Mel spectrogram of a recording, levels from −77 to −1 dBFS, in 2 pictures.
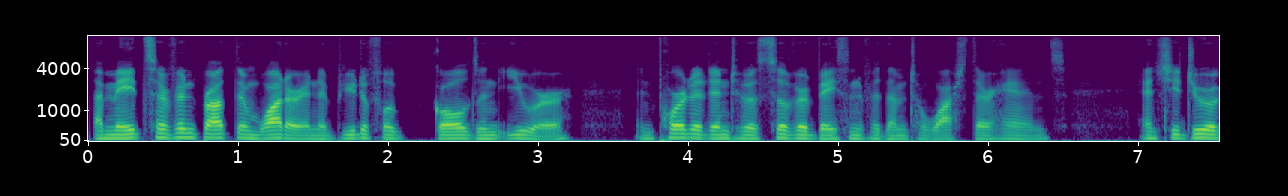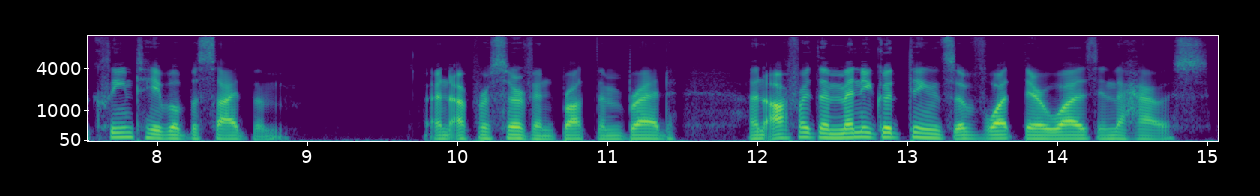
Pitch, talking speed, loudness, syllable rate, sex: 115 Hz, 205 wpm, -20 LUFS, 5.6 syllables/s, male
